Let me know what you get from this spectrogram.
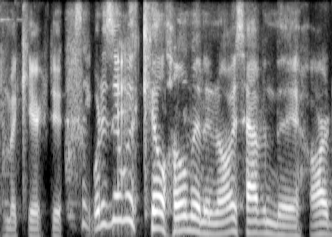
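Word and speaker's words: Kilchoman: Yeah, the uh the box that I got from the uh Comri Com uh that that actually had a pronunciation guide in there at the beginning. It said kill dash ho dash men.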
